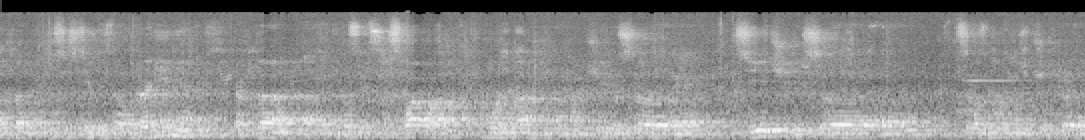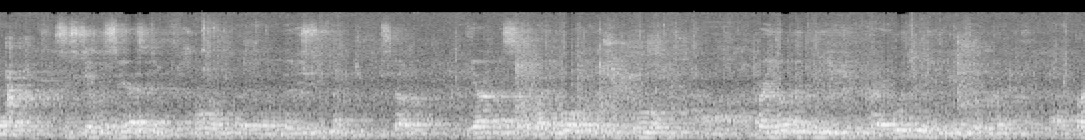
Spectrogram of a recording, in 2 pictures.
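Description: A middle-aged man speaks steadily into a microphone, heard through loudspeakers in a large echoing hall.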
